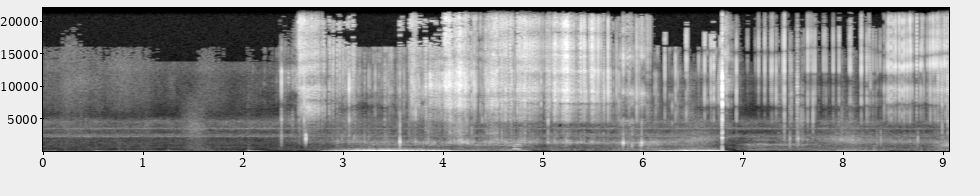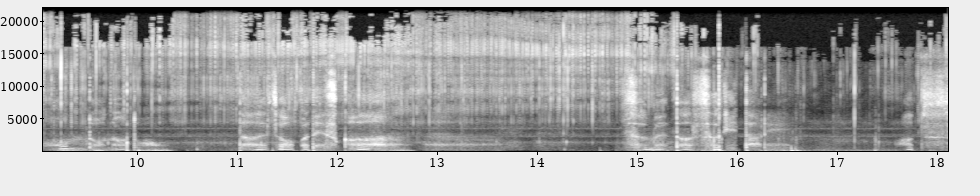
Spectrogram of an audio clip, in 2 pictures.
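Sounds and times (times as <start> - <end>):
foamy lather squishing as it is applied: 2.5 - 15.7
speech: 11.4 - 12.7.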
